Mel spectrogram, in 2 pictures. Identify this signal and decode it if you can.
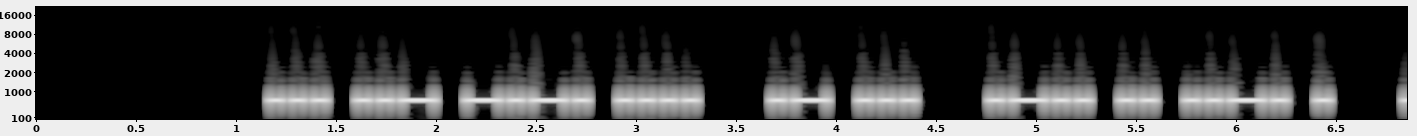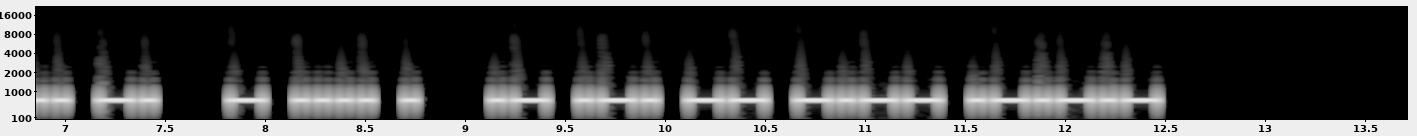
Morse code, heard as a keyed tone, about 22 wpm, 700 Hz. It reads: SUCH AS LIFE IN THE ARMY.
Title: Sentences from Top 1000 Words - Review Part 5 - 22wpm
